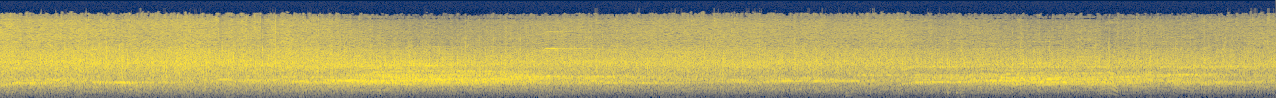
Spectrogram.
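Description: A large audience gives President Biden sustained applause at a tribute to the late Ethel, a dense, even wash of clapping that swells and ebbs over about twenty-five seconds with no voices on top.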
